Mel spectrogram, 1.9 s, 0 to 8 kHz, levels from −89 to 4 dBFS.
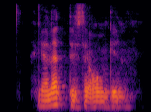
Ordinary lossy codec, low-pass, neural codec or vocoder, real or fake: MP3, 64 kbps; 7.2 kHz; codec, 16 kHz, 4.8 kbps, FACodec; fake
